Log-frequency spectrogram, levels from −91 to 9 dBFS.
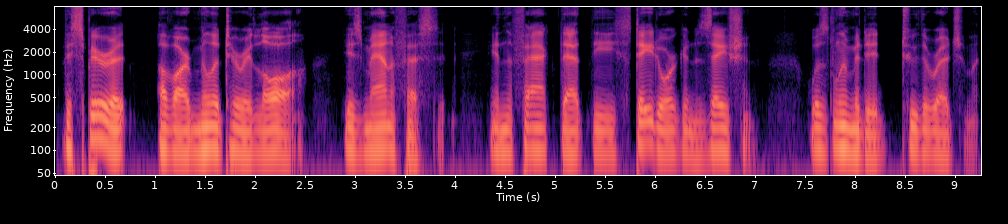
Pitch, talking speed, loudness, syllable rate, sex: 95 Hz, 130 wpm, -21 LUFS, 4.9 syllables/s, male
